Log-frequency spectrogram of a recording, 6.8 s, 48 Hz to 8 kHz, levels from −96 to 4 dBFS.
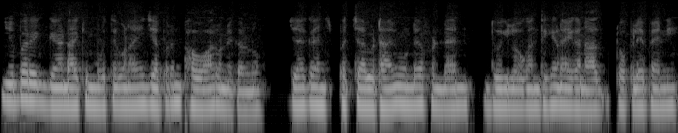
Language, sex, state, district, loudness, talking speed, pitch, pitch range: Garhwali, male, Uttarakhand, Tehri Garhwal, -40 LUFS, 220 wpm, 135 Hz, 130-140 Hz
